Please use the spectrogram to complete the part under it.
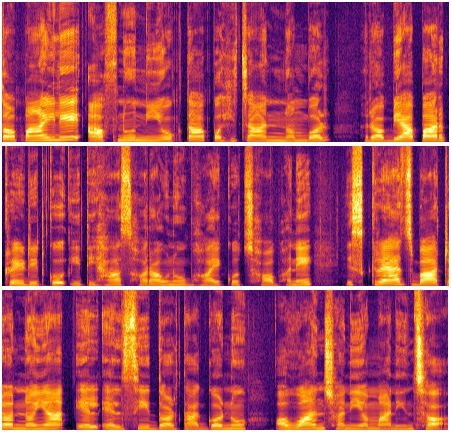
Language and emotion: Nepali, neutral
